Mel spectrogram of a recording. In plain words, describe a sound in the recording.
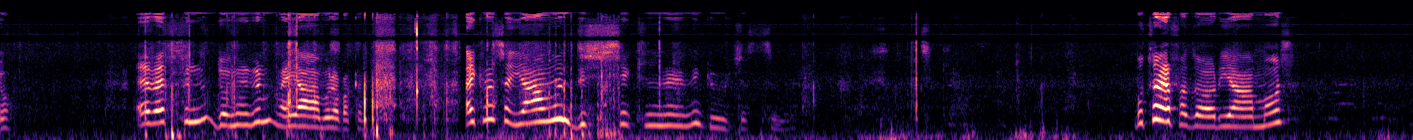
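A child calls out and talks loudly.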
